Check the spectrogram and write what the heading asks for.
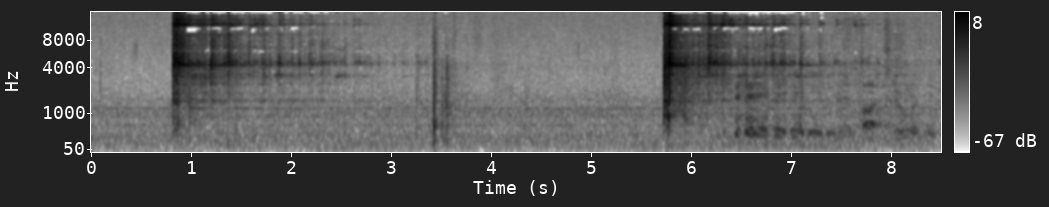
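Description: Two disc golf putts striking the hanging chains of a metal disc golf basket, about a second in and again near six seconds: each a sudden metallic crash of jingling chains that fades over a second or two. A single light click falls between them.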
